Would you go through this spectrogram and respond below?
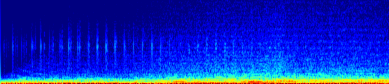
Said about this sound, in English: That ambient drone wash is a composite of a number of different parts. Let's listen to them one by one. Now I'll play you three samples. These all come from the Ableton library. The first one is called Lamette, and it sounds like this.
